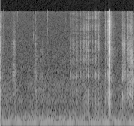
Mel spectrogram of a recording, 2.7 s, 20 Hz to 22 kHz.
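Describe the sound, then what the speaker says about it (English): Scissors cutting card stock up to a score line: soft, quiet snipping over a steady low hum, with one sharper snip near the end. "We're going to cut up to that 1st inch score line."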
